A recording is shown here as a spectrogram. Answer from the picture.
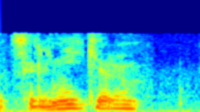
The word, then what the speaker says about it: Цельникер: как правильно ставить ударение в его фамилии, Цельникер или Цельникер. И вот так всю жизнь мы спорили в классе, как его правильно называть. Сам он называл себя Цельникером.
